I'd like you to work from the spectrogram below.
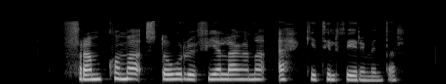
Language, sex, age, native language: Icelandic, female, 30-39, Icelandic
